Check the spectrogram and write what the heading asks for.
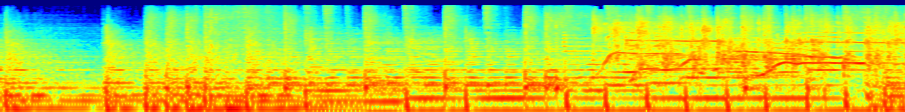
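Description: applause

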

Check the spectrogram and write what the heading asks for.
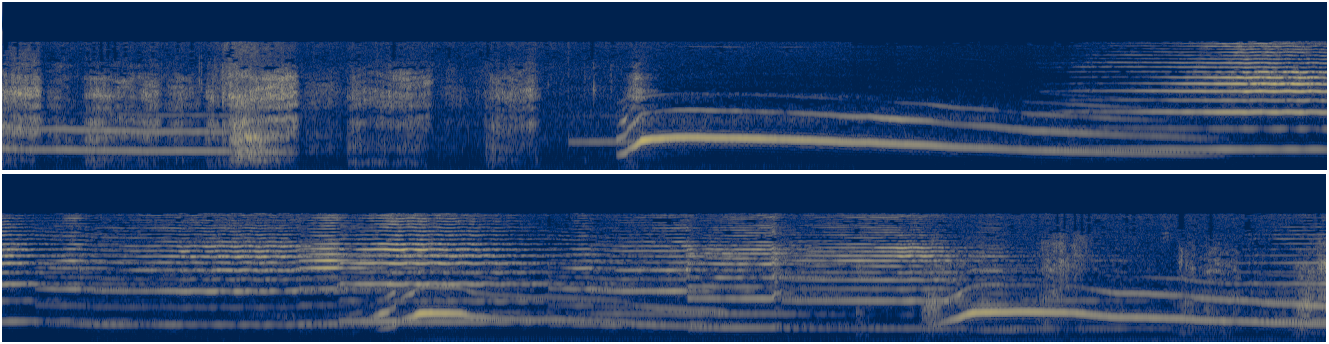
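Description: dog howling

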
